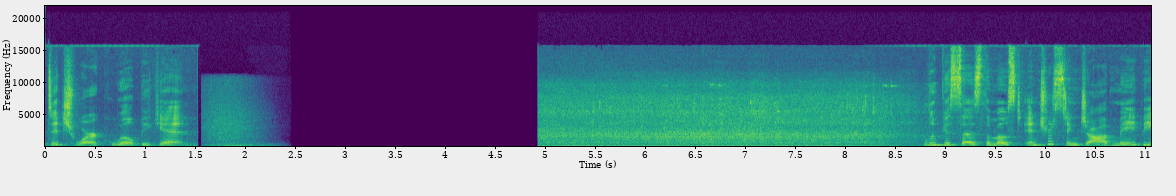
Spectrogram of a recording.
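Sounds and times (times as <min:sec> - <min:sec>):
vehicle engine running: 0:05.0 - 0:08.8.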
